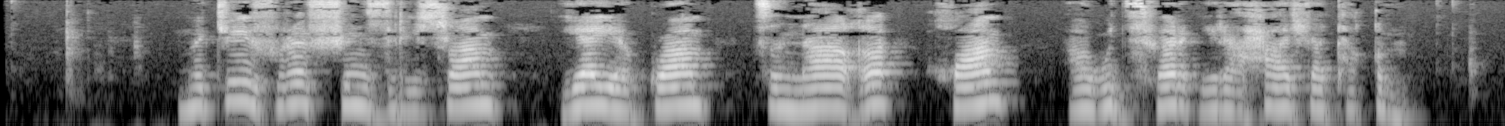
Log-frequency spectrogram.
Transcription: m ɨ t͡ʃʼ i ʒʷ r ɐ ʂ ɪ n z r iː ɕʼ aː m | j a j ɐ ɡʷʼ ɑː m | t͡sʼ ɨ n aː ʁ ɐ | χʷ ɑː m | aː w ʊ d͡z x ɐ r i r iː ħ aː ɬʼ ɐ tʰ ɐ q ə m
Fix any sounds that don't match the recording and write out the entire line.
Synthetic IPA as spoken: m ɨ t͡ʃʼ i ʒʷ r ɐ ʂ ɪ n z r iː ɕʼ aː m | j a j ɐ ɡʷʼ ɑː m | t͡sʼ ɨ n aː ʁ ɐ | χʷ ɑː m | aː w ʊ d͡z x ɐ r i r aː ħ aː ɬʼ ɐ tʰ ɐ q ə m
